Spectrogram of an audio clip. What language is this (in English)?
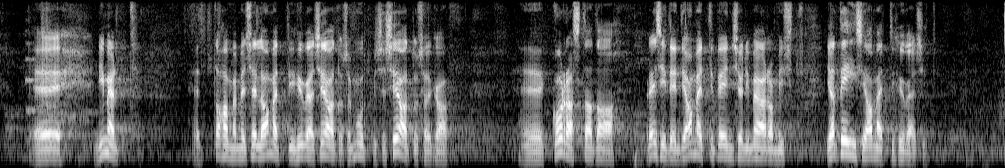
Estonian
